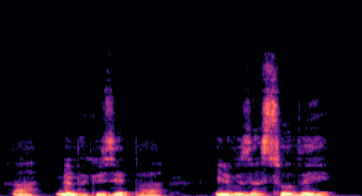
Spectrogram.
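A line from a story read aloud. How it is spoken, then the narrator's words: Exclaimed while running. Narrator (French): s'écria-t-elle en courant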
